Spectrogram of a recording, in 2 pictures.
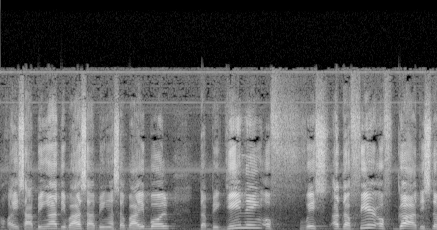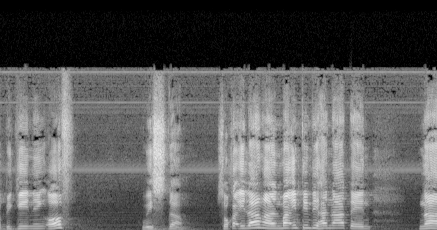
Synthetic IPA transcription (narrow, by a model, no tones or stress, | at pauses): ʔokɛjsaːbɪŋad̪ɪbasaːbɪŋasɐbajbol | d̪ɐbɪɡɪnɪŋofwɪsʔɐd̪ɐfiɹɔfɡad̪ɪsd̪ɐbɪɡinɪŋof | wɪsd̪ɐm | so̞kɐʔɪlaːŋɐnmɐʔɪnt̪ɪnd̪ɪɦanːaːt̪ɛnː | ɐ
